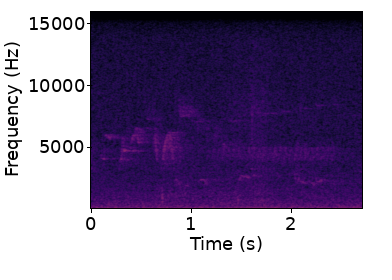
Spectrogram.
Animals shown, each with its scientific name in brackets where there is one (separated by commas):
Magnolia Warbler (Setophaga magnolia), Golden-crowned Kinglet (Regulus satrapa), Pine Warbler (Setophaga pinus)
